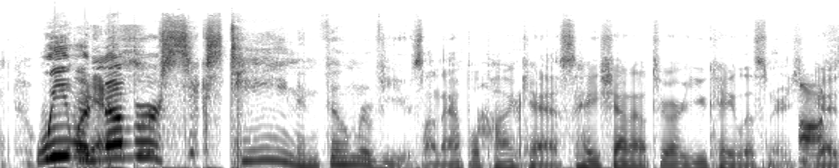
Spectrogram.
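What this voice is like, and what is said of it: Usual voice. Nothing is said of it.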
